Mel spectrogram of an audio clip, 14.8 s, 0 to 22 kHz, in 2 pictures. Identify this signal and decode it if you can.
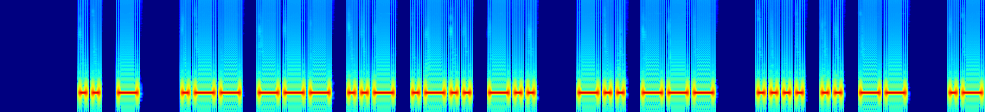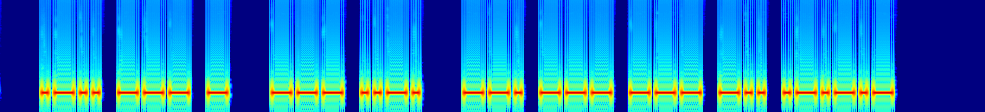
Morse code, heard as a keyed tone, about 25 wpm, 700 Hz. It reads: IT WOULD DO HIM A LOT OF GOOD.
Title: Sentences from Top 1000 Words - Review Part 3 - 25wpm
